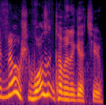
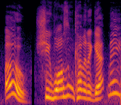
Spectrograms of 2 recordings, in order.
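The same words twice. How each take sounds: First: Firm answer with a falling end; higher-pitched trainer's reply, falling at the end; reassuring correction. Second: Higher, surprised questioning dog voice; dawning realization, rising into a question; Athena. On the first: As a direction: settle the dog's question, ending downward. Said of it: "And we say". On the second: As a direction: ask it as a puzzled dog catching on. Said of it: "and Athena goes". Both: Acted.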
